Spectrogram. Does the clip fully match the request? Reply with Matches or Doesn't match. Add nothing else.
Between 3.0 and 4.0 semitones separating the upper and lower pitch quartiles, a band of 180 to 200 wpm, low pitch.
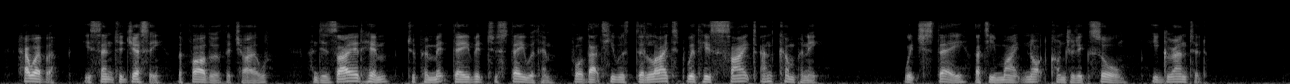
Matches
